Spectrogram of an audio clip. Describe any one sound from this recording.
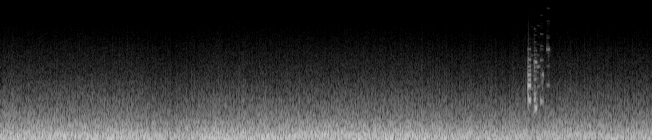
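A vehicle engine rumbles low and steadily.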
